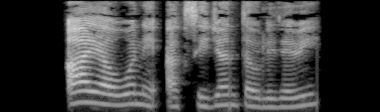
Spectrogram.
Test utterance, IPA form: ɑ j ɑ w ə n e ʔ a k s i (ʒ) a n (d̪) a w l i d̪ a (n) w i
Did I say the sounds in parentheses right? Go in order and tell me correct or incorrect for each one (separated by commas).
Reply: incorrect, incorrect, incorrect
